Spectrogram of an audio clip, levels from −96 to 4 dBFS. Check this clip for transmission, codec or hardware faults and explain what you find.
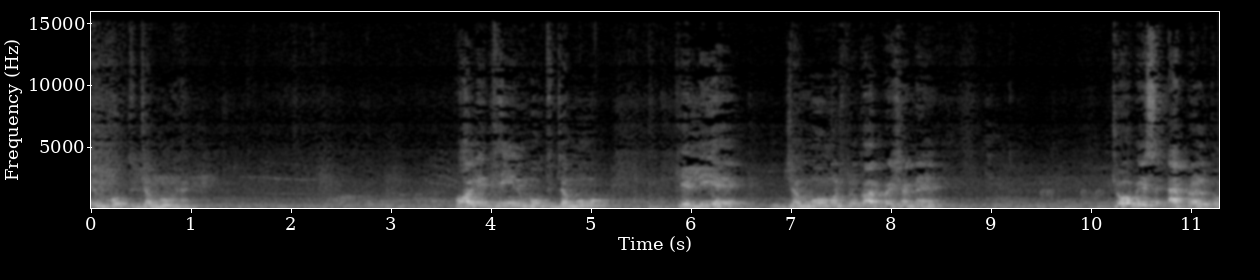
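Nothing wrong turns up anywhere in this recording.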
